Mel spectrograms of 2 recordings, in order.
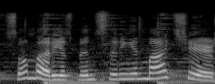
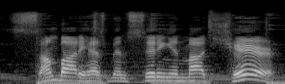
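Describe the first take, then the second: First: It is said in a middle-sized voice. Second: It is said in a great big voice.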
